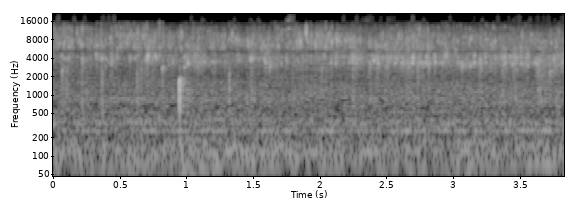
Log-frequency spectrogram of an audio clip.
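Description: Ginger and garlic fry in a pan with fennel seeds, giving a continuous close crackling sizzle with fine spattering pops, steady throughout with no voices.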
